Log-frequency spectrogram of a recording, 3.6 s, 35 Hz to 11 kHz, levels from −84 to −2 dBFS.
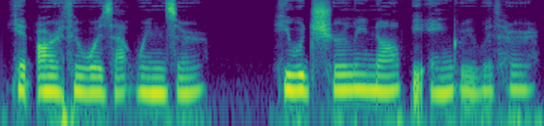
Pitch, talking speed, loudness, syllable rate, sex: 175 Hz, 215 wpm, -17 LUFS, 5.9 syllables/s, female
